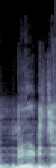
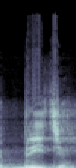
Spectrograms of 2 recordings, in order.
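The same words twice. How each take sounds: First: "ब्रिड्ज" with d sounded before the j; wrong pronunciation with D. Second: "ब्रिज" with no d, just j at the end; lower, falling "ब्रिज", d left silent; silent D pronunciation. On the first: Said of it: "इसे ब्रिड्ज नहीं पढ़ेंगे". ("ब्रिड्ज" में ड का उच्चारण करके) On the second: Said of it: "डी दोस्तों silent होगा". ("ब्रिज", ड साइलेंट रखकर) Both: Shown as a demonstration.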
